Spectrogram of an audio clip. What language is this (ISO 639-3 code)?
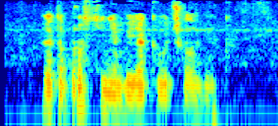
bel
